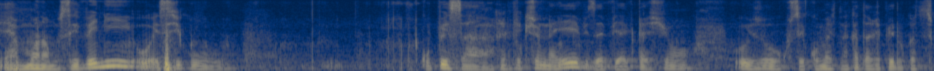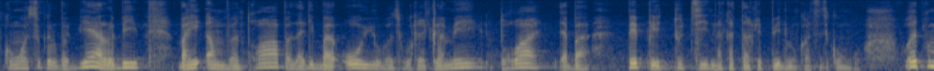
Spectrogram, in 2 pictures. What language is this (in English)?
French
